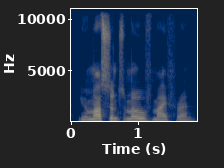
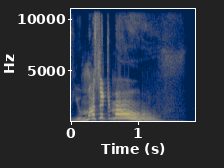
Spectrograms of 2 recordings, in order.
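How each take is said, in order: First: Slow, soft, low warning; quietly creepy friendly caution; sinister reassurance. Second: Slow, high, loud warning; imitating a villain's sudden outburst; stern command. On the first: Retold or imitated. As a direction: drop to a hushed, measured menace. Same warning repeated softly. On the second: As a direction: bellow it, stretching out "move". Howard forbids movement, then softens.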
